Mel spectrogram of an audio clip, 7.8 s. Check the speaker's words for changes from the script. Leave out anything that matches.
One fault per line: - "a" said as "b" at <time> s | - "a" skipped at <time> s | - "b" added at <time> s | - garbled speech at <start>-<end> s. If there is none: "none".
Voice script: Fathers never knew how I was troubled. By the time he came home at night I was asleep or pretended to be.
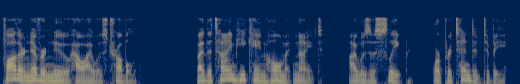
- "Fathers" said as "Father" at 0.0 s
